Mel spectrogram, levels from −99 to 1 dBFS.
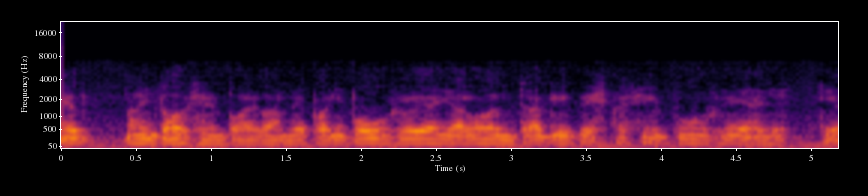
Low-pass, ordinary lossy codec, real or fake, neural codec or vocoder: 7.2 kHz; none; fake; codec, 16 kHz, 4 kbps, FunCodec, trained on Chinese and English, 50 frames a second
